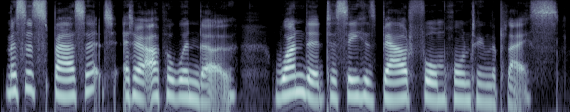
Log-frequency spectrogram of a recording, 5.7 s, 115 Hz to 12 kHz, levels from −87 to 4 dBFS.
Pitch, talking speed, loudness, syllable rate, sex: 215 Hz, 160 wpm, -18 LUFS, 4.6 syllables/s, female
